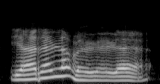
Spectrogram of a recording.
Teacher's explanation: இந்த இஇ இர் இல் யு இழ் இல் என்ற எழுத்துகள் வன்மையாகவும் இல்லாமல் மென்மையாகவும் இல்லாமல் இடைப்பட்ட ஓசை உடையதால் இவற்றுக்கு இடையினம் என்று பெயரிடுகிறோம்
